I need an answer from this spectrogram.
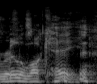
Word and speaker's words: Milwaukee: It's pronounced Milwaukee.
